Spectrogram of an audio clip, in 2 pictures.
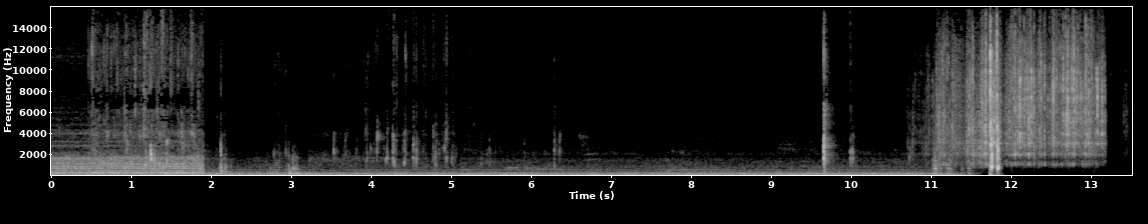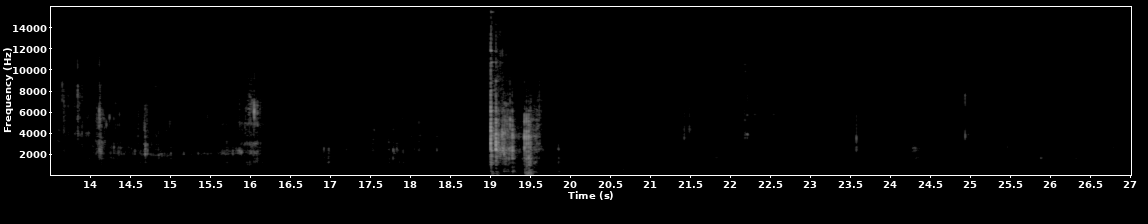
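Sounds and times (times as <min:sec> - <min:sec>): low machine hum: 0:00.0 - 0:11.6
drips and ticks: 0:21.3 - 0:27.0.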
